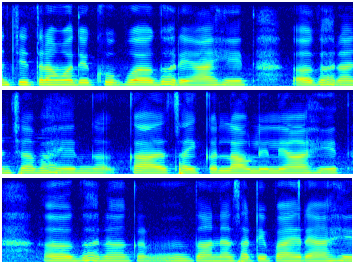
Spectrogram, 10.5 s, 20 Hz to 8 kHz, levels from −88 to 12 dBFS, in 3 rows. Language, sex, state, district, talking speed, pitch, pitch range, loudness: Marathi, female, Maharashtra, Solapur, 85 wpm, 190 Hz, 185-200 Hz, -30 LUFS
